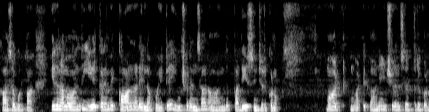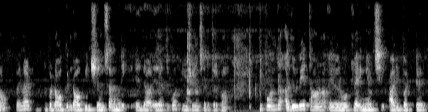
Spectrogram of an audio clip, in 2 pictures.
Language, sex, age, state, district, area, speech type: Tamil, female, 18-30, Tamil Nadu, Kanchipuram, urban, spontaneous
